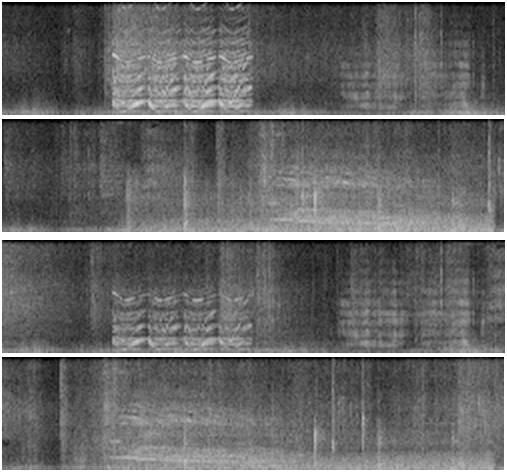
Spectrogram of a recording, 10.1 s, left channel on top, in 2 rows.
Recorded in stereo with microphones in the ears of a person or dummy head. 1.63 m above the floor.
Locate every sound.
1.1 s an alarm: 55° left (ahead or behind)
3.4 s a zipper: 15° right (ahead or behind)
6.2 s footsteps: 20° left (ahead or behind); by 10.0 s 5° left (ahead or behind)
